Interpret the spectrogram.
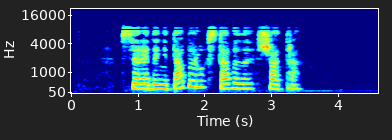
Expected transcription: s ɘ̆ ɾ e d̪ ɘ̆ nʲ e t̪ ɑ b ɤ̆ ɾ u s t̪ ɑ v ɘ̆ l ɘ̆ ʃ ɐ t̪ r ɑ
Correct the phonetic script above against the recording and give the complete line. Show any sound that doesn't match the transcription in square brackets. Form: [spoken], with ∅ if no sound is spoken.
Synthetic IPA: s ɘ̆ ɾ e d̪ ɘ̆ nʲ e t̪ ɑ b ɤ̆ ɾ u s t̪ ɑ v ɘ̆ l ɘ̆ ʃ [ɑ] t̪ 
